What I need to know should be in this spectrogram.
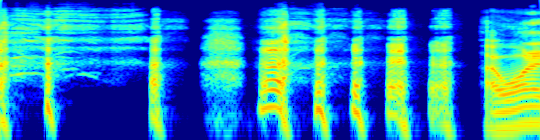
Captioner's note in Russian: Смееться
